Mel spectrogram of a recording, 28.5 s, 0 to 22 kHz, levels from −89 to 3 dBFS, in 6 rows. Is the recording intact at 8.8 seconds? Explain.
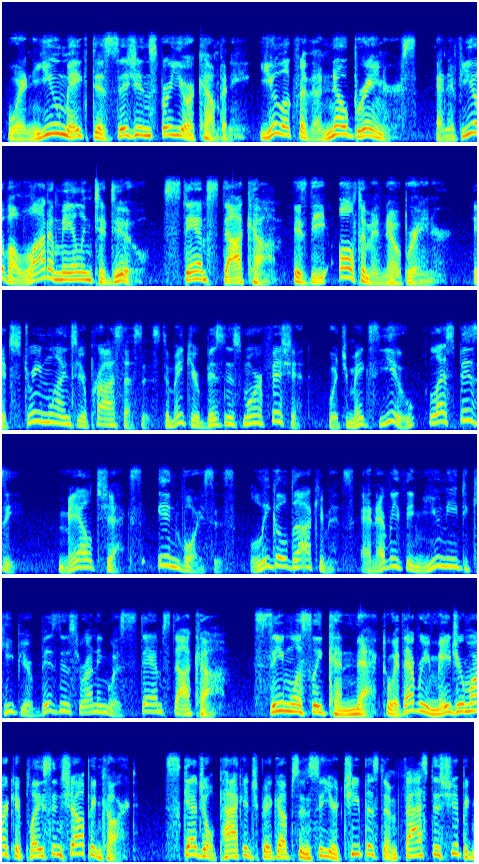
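Yes, the audio is intact at 8.8 seconds, with no dropout, click, distortion or other fault at that moment.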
